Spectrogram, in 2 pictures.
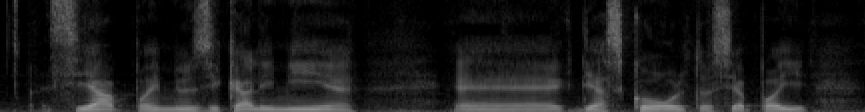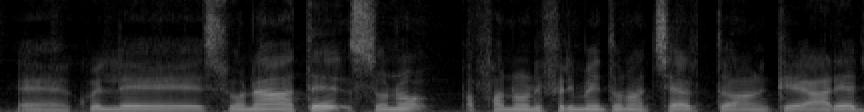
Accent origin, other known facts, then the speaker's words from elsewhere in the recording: Tolmezzo, Friuli-Venezia Giulia, Italy; E anche dell'analogia che c'è tra Venezia e la Carnia, il mio paese, il Tolmezzo, il mio paese.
